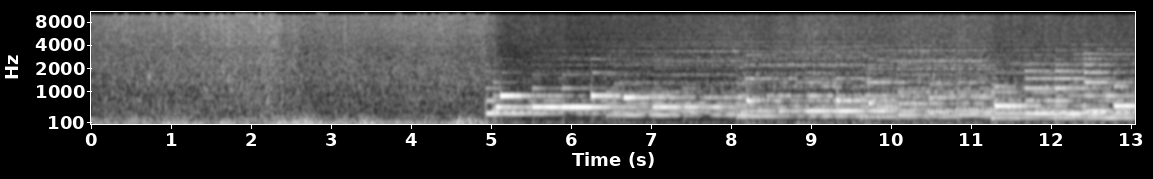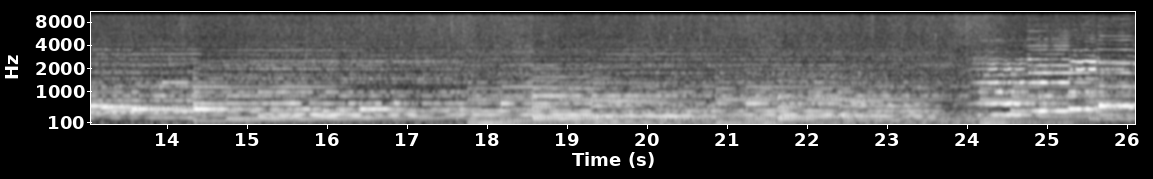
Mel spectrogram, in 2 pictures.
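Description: Steady, hissing rain with a low rumble of thunder fills the first few seconds, then soft instrumental music takes over and plays on alone without any voices.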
